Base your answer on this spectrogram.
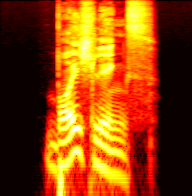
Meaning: lying on one’s belly; prostrate
- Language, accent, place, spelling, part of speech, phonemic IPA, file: German, Germany, Berlin, bäuchlings, adverb, /ˈbɔɪ̯çlɪŋs/, De-bäuchlings.ogg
